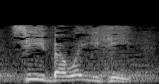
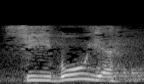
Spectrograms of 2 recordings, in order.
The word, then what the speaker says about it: سيبويه: قد عرفنا كلام النحاة واللغة، كلام اللغويين يقولون سيبويه، لكن المحدثون كيف ينطقونها؟ ها عندك؟ لا، كيف يقولون؟ سيبويا، نفطويا، مردويا، وهكذا. يعني يسكنون، يضمون ما قبل الواو، ما قبل الواو يضمون ويسكنون الواو ويفتحون الياء. سيبويا هذه يعني هذا هو نطق المحدثين لها.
